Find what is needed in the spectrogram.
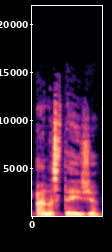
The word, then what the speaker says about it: Anastasia: perché si scrive Anastasia, ma si legge Anastasia, che ci fa, ci dice qualcosa su un giorno nella tua vita.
